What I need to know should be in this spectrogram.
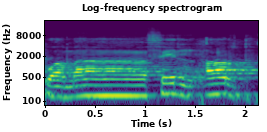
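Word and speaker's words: وما في الأرض: এই শব্দটা আমরা অনেকে বলি কি মাহফিল আর দে দে, তখন দ অক্ষরটা ভুল হয়ে যাবে। তাহলে আমরা এখানে বলবো ওয়া মা ফিল আরদ, ওয়া মা ফিল আরদ।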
